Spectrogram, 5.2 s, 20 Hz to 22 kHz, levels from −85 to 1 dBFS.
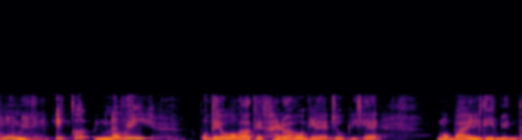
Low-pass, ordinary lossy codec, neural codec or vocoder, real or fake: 7.2 kHz; none; codec, 24 kHz, 1.5 kbps, HILCodec; fake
